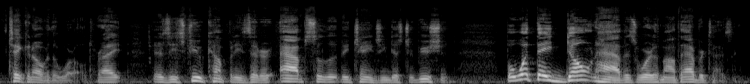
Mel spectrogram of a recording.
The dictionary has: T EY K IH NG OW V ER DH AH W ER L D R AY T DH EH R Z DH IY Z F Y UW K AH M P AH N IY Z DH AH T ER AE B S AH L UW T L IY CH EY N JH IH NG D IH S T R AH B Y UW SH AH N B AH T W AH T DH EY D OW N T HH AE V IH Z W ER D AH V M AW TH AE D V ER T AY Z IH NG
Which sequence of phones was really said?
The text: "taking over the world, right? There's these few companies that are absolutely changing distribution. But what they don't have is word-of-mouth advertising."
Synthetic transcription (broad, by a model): T EY K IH OW V ER DH AH W ER L D R AY T DH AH R Z DH IY Z F Y UW K AH M P AH N IY Z DH AH T ER AE B S AH L UW T L IY CH EY N JH IH NG D IH S T R AH B Y UW SH AH N B AH T W AH T DH EY D OW N T HH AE V IH Z W ER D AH M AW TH AE D V ER T AY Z IH NG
